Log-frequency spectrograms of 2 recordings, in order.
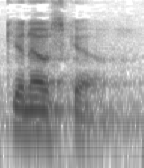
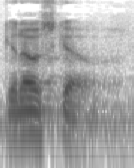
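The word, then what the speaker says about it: ginosko (γινώσκω): This is the word, ginosko. Long O's, ginosko, to know.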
